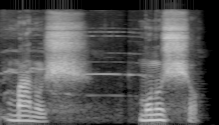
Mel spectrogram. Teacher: মানুষ আর মনুষ্যতে আমরা লিখতেছি মূর্ধন স কিন্তু উচ্চারণ করছি তালব্য স এর মত · মানুষ আর মনুষ্যতে আমরা লিখতেছি মূর্ধন্য ষ কিন্তু উচ্চারণ করছি তালব্য শ এর মতো। সো এইখানে যেহেতু উচ্চারণ তালব্য শ এর মতোই হয়, এই জন্য আলাদা করে লেখা হয় না, তালব্য শটাই লেখা হয় ধ্বনির ক্ষেত্রে।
